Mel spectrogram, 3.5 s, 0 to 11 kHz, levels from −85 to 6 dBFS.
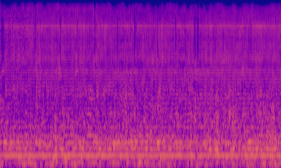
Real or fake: fake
